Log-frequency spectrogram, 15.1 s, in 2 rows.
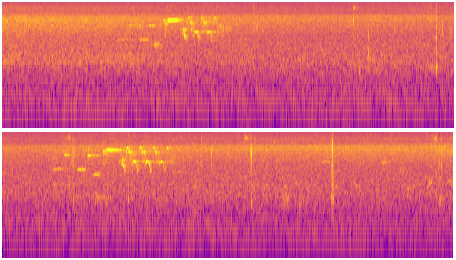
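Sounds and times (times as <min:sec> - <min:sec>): faint sharp clicks: 0:07.2 - 0:07.6, 0:08.6 - 0:09.8, 0:10.8 - 0:12.0, 0:12.9 - 0:13.2, 0:14.6 - 0:15.0.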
